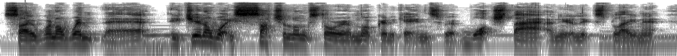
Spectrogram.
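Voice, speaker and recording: A middle-aged man tells his story as a podcast guest. He rambles and restarts often, speaking frankly at an ordinary, middle pitch in casual conversation. His voice sits in a plain, everyday register. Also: fast talker, a bit bright, slightly rough, soft background music. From south-east England. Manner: rambling, candid, full of restarts and fillers.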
